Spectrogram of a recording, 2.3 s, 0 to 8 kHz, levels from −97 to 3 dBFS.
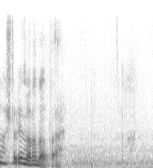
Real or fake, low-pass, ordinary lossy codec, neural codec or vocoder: fake; 7.2 kHz; none; codec, 16 kHz, 4 kbps, X-Codec, HuBERT features, trained on general audio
